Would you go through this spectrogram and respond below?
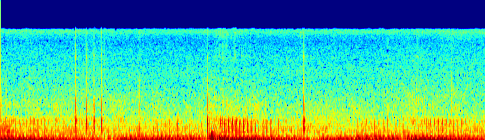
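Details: Domestic cat purring steadily, a deep low rumble rising and falling with each breath, broken by a few faint clicks and a brief soft thump near the middle.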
